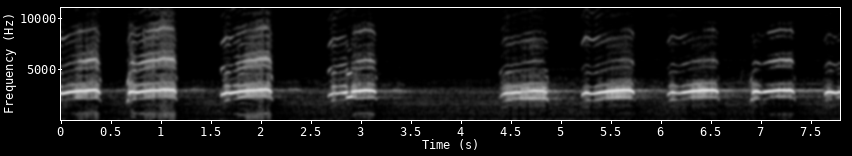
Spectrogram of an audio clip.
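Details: Repeated loud, harsh whistled cries from an osprey at its Dunrovin Ranch nest, 26 August 2020, fourth fish; about ten notes in two bursts split by a short quiet gap.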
